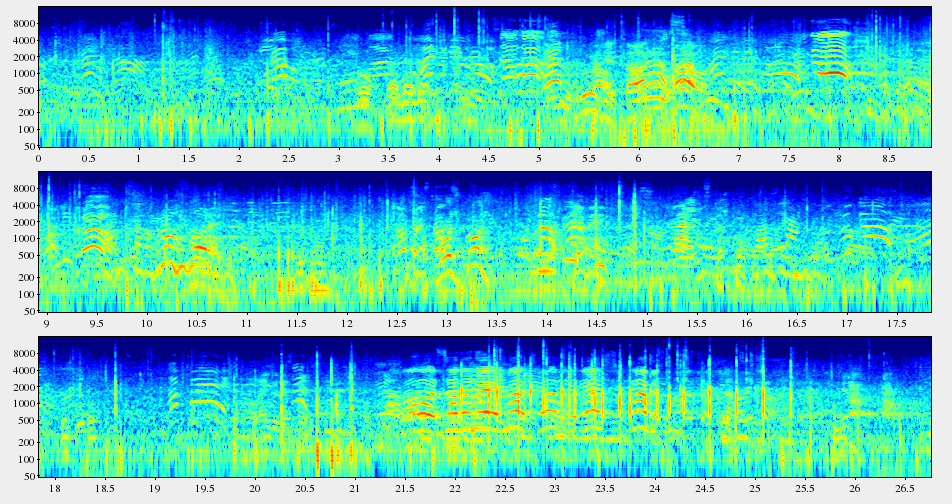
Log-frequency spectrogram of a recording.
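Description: Young players shout and call to each other across an open field outdoors.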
